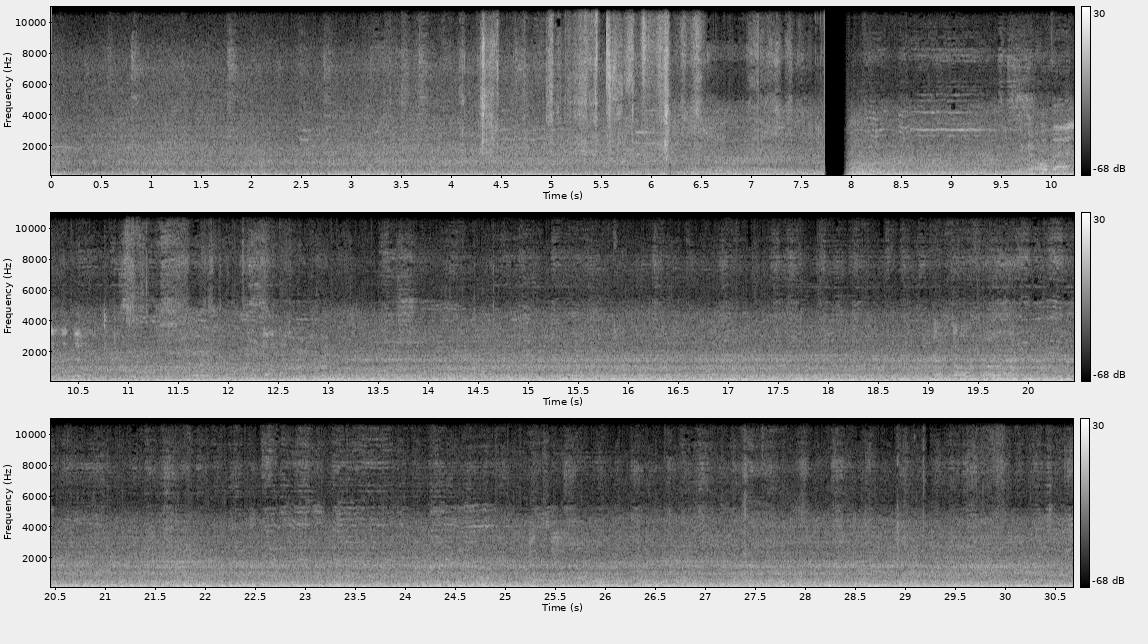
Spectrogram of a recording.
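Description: Car cabin at highway speed: a steady low rumble of road and engine noise heard through the closed windows, broken by a brief dropout about eight seconds in.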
